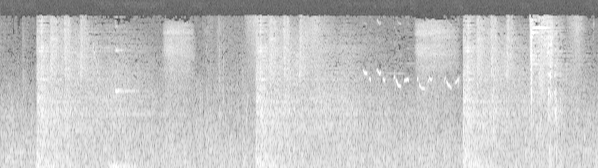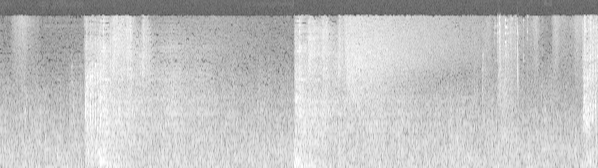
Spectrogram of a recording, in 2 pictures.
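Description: A horse snorts and breathes heavily.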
